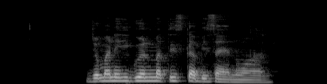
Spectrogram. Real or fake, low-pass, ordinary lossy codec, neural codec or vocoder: real; 10.8 kHz; none; none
